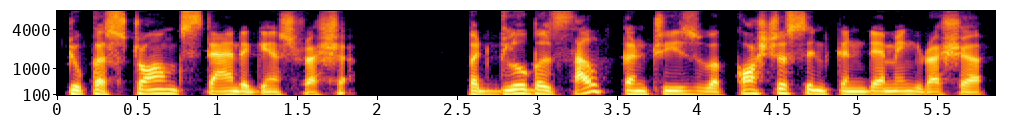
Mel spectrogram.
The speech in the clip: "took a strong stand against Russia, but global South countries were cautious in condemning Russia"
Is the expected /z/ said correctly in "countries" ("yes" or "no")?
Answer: yes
